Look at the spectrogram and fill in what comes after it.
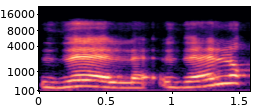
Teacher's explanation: On sort le bout de la langue pour la bonne prononciation de حرف الذال.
